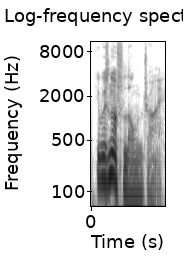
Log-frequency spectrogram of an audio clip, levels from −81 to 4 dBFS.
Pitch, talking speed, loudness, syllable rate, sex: 110 Hz, 360 wpm, -16 LUFS, 8.1 syllables/s, male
